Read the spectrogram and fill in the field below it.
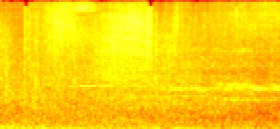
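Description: Confringo spell explosion in the Hogwarts Legacy video game, a dense, loud rumbling boom that fills the moment and holds steady without any pause, close up.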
